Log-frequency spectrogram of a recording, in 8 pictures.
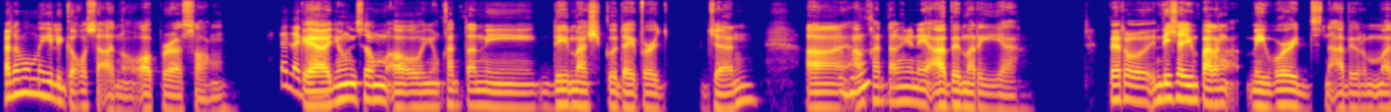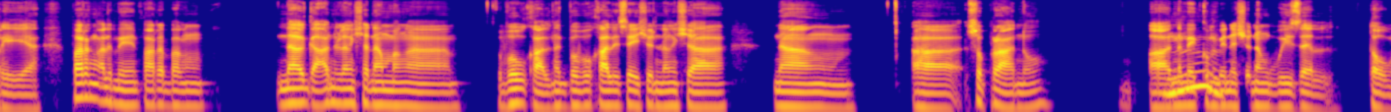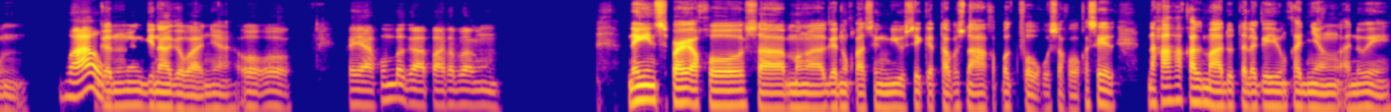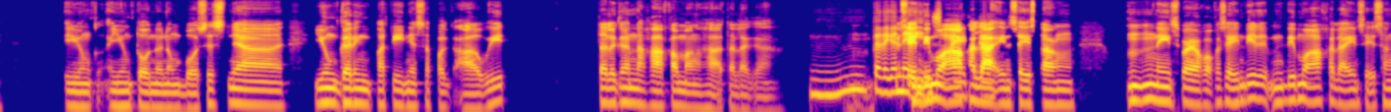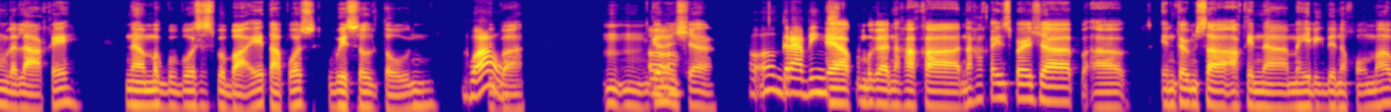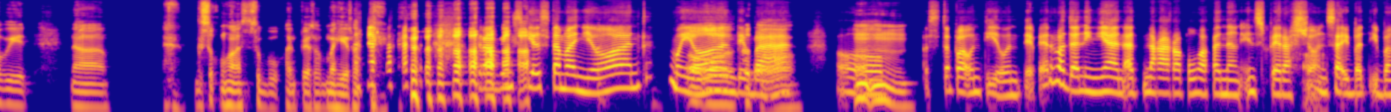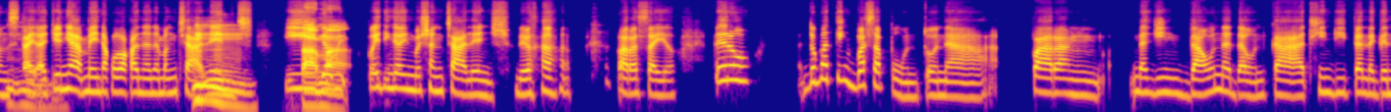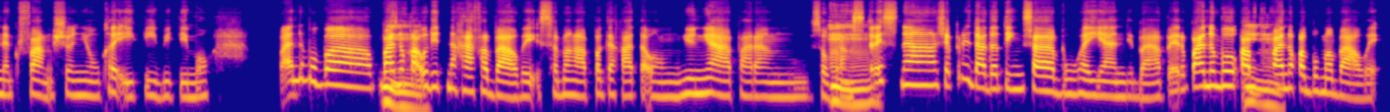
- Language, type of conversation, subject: Filipino, podcast, Ano ang ginagawa mo para manatiling malikhain kahit na stress ka?
- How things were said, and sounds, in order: tapping; laugh; laughing while speaking: "eh"; laugh; laughing while speaking: "'di ba"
